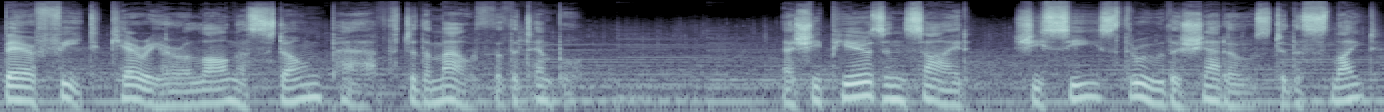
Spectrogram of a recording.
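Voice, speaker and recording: A man delivering grave, deliberate, theatrical narration of a dark fantasy story. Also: mid-range voice. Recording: music behind the voice. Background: dramatic music.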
